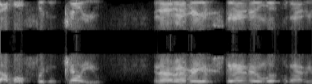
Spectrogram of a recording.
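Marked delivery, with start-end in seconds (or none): 0.0-1.0 threat. Retold or imitated. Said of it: "I said".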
